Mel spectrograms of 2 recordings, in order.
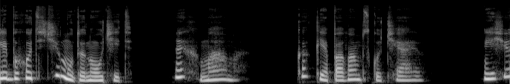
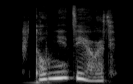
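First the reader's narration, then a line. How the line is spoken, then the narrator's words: Barely audible question. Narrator (Russian): еле слышно спросила я у Викра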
